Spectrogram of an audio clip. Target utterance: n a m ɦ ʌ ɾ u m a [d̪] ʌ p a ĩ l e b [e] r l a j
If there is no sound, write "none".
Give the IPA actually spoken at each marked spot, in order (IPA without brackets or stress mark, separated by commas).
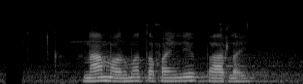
t̪, a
